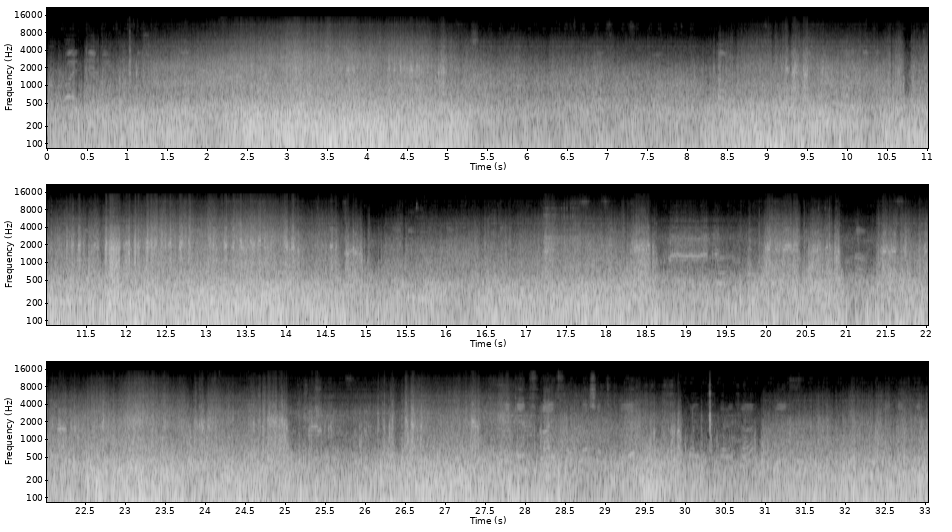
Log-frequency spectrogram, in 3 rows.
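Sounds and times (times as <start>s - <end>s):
wind rushing over microphone: 0.0s - 33.0s.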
